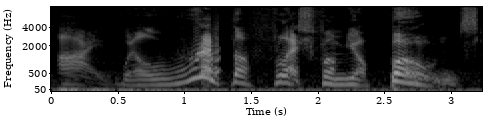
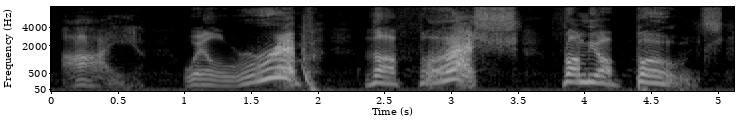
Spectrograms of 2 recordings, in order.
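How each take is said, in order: First: It is said fast, in a rage. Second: It is said slowly, stressing key words.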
